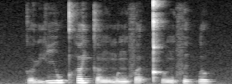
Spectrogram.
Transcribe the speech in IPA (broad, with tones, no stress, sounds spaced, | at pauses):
k ɵ˨ ɥ j iː˥ w kʰ ɐ˥ j k ɐ˨ ŋ m ʊ˧ ŋ f ɐ˨ t̚ kʰ ʊ˨˥ ŋ f ɪ˥ k̚ l ʊ˥ k̚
